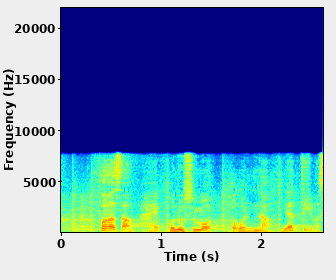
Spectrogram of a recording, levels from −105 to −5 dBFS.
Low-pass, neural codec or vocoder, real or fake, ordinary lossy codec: none; codec, 16 kHz, 0.5 kbps, X-Codec, HuBERT features, trained on LibriSpeech; fake; none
